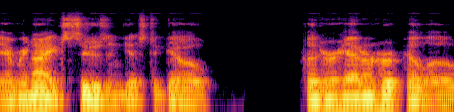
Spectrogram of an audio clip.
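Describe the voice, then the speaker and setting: With an Alabama accent, a man speaks at a moderate pace in a very deep, low pitch with ordinary pitch variation. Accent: US Southern (Alabama). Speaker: financial planning speaker, author. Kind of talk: seminar talk. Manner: folksy, informal.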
